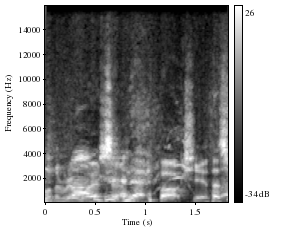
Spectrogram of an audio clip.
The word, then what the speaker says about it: Berkshire: It's Berkshire. Wait. I didn't remember what the real word was. Berkshire.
